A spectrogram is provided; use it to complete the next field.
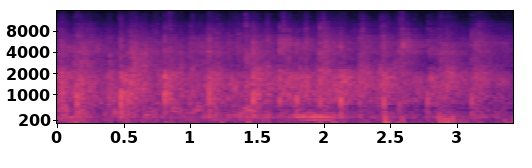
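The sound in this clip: A church audience applauds to welcome a speaker, a steady wash of clapping dotted with sharper individual claps, with voices talking over it.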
